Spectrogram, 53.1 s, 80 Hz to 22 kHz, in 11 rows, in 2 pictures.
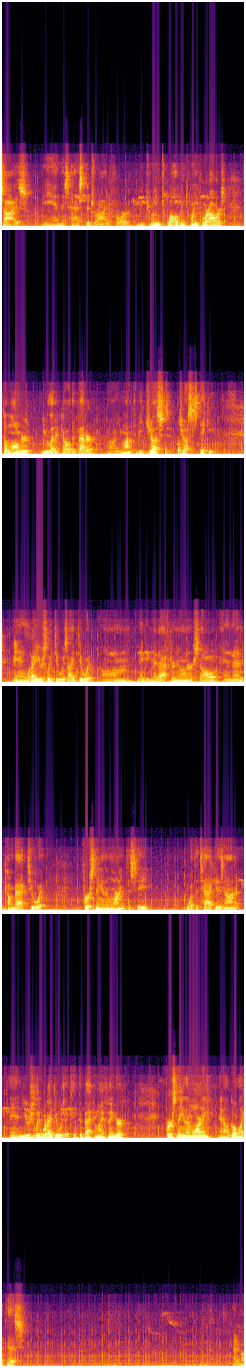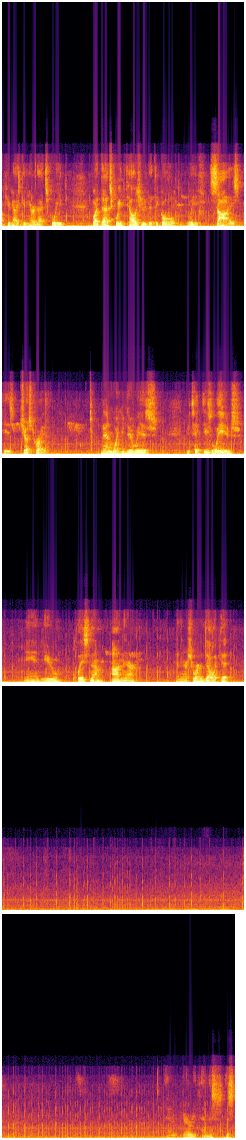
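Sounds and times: light ticks and rustling: 0.0s - 53.0s
low rumble: 0.0s - 53.0s.

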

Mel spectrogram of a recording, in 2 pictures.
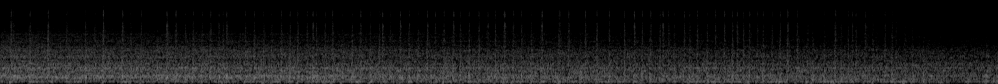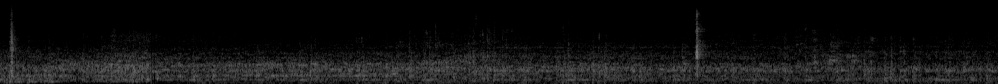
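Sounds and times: kettle water heating: 0.0s - 19.9s.

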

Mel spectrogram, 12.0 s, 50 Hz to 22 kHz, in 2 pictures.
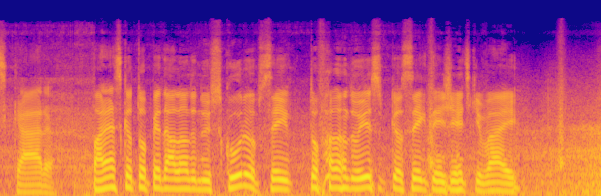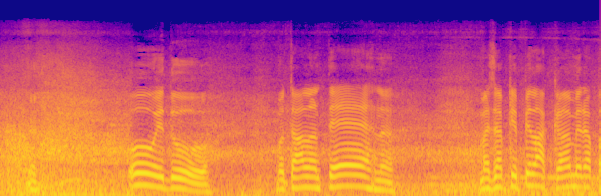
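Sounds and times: car passing: 4.0s - 12.0s.

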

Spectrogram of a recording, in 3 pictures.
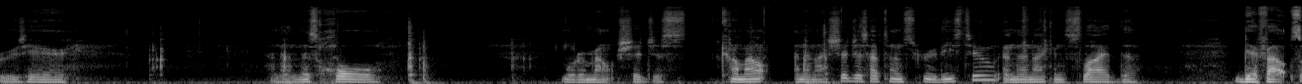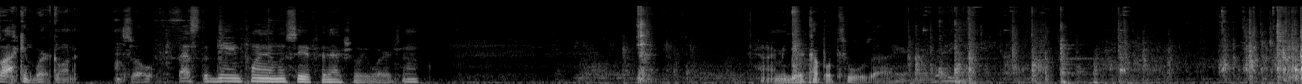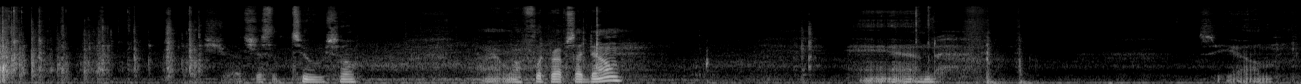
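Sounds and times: metal and plastic scraping and knocking: 4.0s - 4.4s, 18.6s - 28.4s.

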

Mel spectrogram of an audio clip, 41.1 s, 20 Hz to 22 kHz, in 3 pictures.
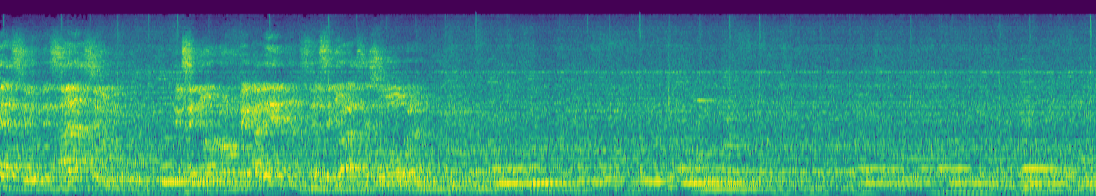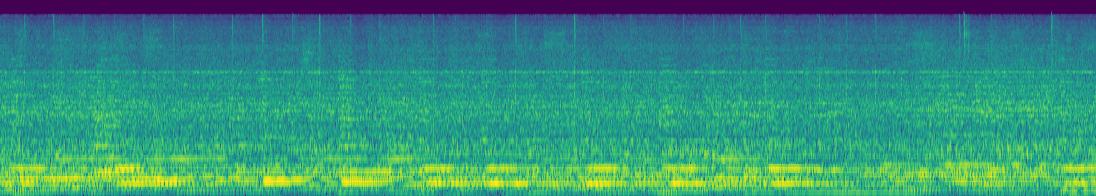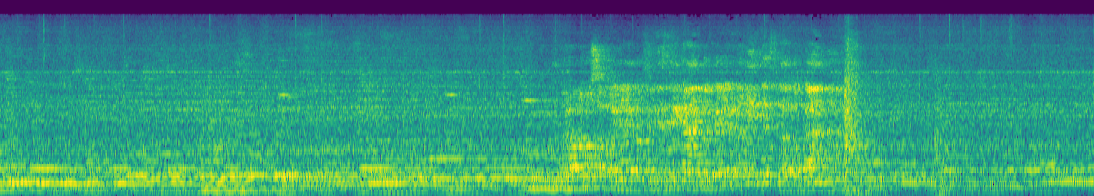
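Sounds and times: electronic keyboard chords: 0.0s - 41.0s.

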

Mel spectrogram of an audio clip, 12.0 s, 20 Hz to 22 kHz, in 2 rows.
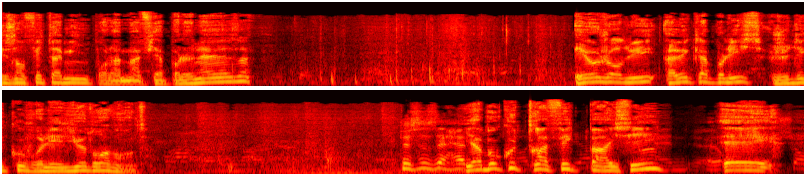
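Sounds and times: footsteps on snow: 2.3s - 4.6s.

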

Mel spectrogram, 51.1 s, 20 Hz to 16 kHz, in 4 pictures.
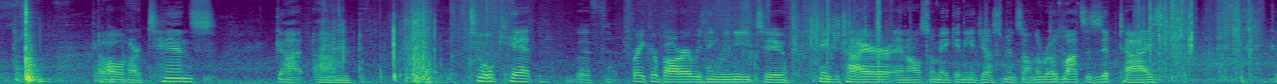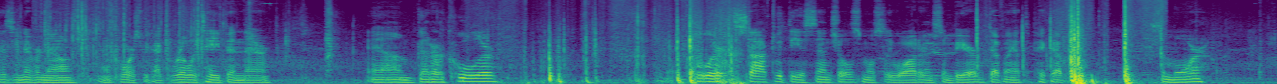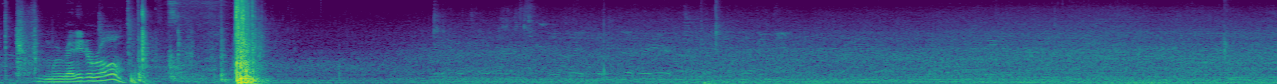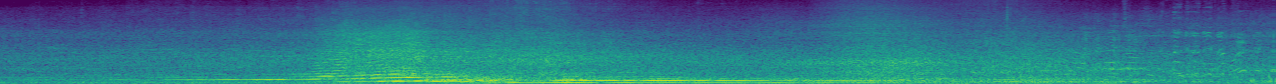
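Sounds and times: car liftgate slamming shut: 0.1s - 0.6s, 27.8s - 28.3s
vehicle engine revving: 39.5s - 49.0s.

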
